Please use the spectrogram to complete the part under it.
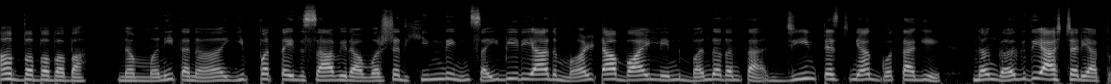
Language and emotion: Kannada, surprised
